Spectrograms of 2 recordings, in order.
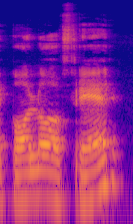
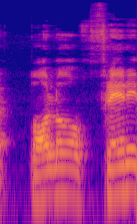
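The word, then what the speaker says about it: Paulo Freire: ठीक है, अब इसमें पढ़ते हैं बहुत ही जरूरी व्यक्ति का नाम, जिसका नाम है पॉलो फ्रेयर, या पॉलो फ्रेरे भी इसको कई लोग प्रोनाउंस करेंगे, तो जैसे भी आपको प्रोनाउंस करना है कर लेना, लेकिन मेन चीज है याद रखना।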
